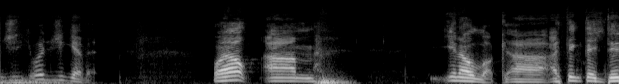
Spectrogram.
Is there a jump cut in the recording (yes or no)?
no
